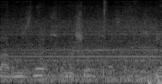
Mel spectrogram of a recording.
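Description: Speech: a voice talking over a steady low outdoor rumble, with a faint constant high tone running under it.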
